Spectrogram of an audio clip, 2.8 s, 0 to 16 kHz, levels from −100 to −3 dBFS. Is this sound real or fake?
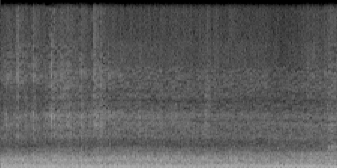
real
